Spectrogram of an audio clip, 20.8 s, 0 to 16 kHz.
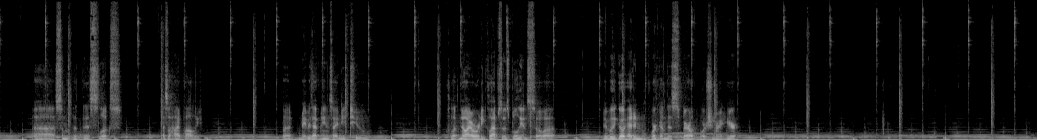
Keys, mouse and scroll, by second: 0.3 middle click, 1.0 shift+middle click, 3.1-5.2 middle drag, 6.2 click, 6.9-8.3 middle drag, 10.2 middle click, 12.1 middle click, 12.8 middle click, 13.1 middle click, 13.8 middle click, 14.5 middle click, 16.3 middle click, 17.6 Tab, 18.2 middle click, 18.9 shift+middle click.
